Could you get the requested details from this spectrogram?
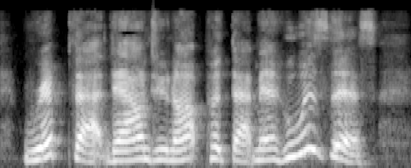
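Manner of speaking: frantic, urgent, unhinged tone. Retelling a phone call to the radio station: retelling own frantic demand. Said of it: "I about lost my mind".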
